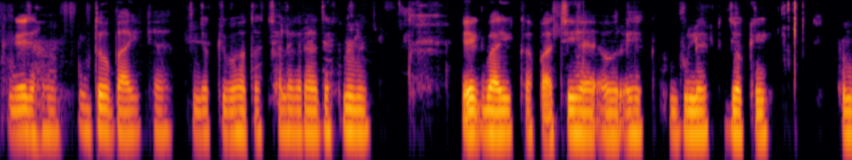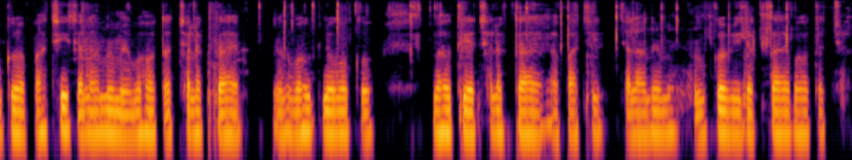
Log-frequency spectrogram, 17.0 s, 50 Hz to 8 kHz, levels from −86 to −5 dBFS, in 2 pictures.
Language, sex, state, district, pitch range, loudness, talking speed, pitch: Hindi, male, Bihar, Lakhisarai, 115-120 Hz, -24 LUFS, 170 wpm, 120 Hz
